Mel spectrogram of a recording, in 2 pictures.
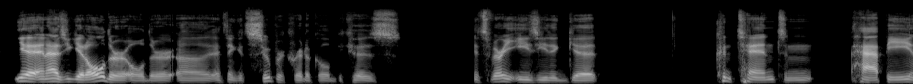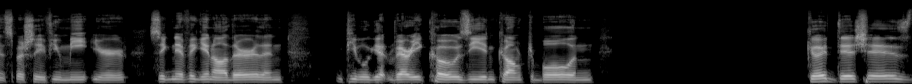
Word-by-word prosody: yeah, 155 - +7
and 130 - +4
as 140 -4 +5
you 130 - -7
get 115 -2 +3
older, 115 - +2
older, 95 0 -6
uh, 95 -1 -7
I - - -10
think - - -10
it's - - -3
super - - 0
critical 90 -1 -11
because 90 0 -4 0.7
it's - - -2
very 130 +3 -1
easy 105 -3 -4
to 100 -1 -5
get 95 0 -3 1.2
content 110 +2 -1
and 100 0 -12 0.4
happy, 115 +2 +3
especially 115 +2 -1
if 110 - -8
you 115 - -5
meet 110 +1 -1
your 105 -2 -3 0.2
significant 120 -2 0
other, 110 +2 +2
then 110 0 -4 0.6
people 120 -3 -4
get 115 +1 +1
very 115 +1 +4
cozy, 115 -1 +2
and 115 0 -6
comfortable, 110 0 0
and 105 0 -8 2.1
Good 130 +1 +3
dishes, 130 -2 +2
110 Hz, 130 wpm, -23 LUFS, 105-120 Hz, 2.1 s, yeah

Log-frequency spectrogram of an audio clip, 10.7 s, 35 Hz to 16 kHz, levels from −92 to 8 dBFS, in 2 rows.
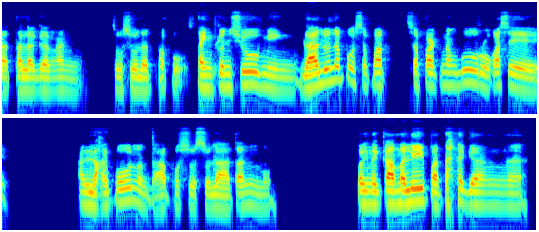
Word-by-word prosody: talagang 130 0 -1
ano, 125 -3 -10 0.3
susulat 130 -1 -5
pa - - -9
po. - - -14
Time 150 -1 +2
consuming 155 -5 -2
lalo 160 +7 +7
na 235 +2 -1
po - - -3
sa 170 -4 -9
pa 170 0 +1 0.2
sa 170 - -6
part 170 -1 0
ng 170 -1 -7
guro 190 -1 -3
kasi 155 -7 -2 0.8
ang 140 - -2
laki 130 0 -1
po 165 +2 -1
no'n 160 -6 -7
tapos - - -7
susulatan 125 +3 -4
mo. 120 -1 -17 0.9
'Pag 150 - +3
nagkamali 150 +3 +7
pa, 145 -5 +2
talagang, 140 -3 -3
uh 130 +2 -9
150 Hz, 165 wpm, -23 LUFS, 130-170 Hz, 0.9 s, lalo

